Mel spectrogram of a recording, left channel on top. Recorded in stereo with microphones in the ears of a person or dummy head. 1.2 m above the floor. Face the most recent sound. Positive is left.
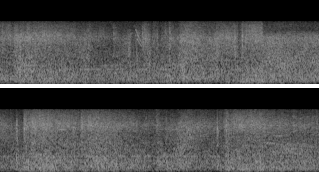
No sound to turn to.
